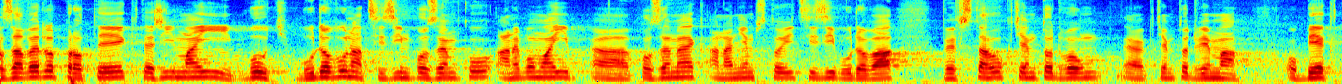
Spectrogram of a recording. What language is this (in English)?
Czech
